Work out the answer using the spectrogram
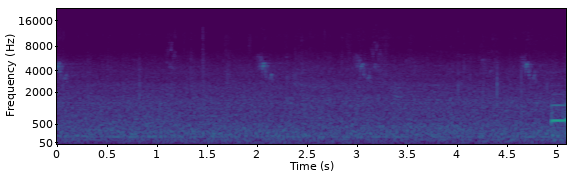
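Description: Outdoor ambience: birds giving short, falling chirps about once a second over a steady background hiss. Music comes in suddenly near the end.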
